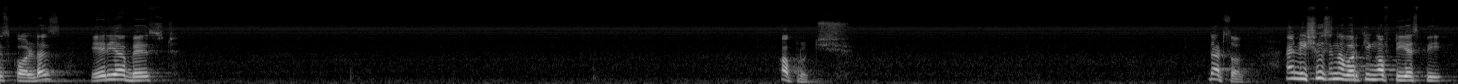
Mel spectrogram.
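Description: A man speaks calmly through a microphone in short bursts with long pauses.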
